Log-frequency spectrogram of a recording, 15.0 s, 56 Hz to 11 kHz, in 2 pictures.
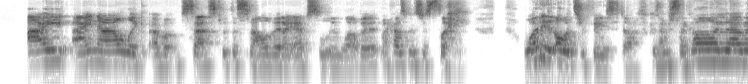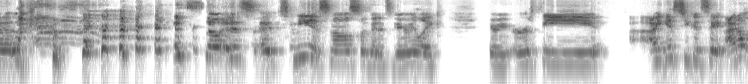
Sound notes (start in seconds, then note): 7.7 laughs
